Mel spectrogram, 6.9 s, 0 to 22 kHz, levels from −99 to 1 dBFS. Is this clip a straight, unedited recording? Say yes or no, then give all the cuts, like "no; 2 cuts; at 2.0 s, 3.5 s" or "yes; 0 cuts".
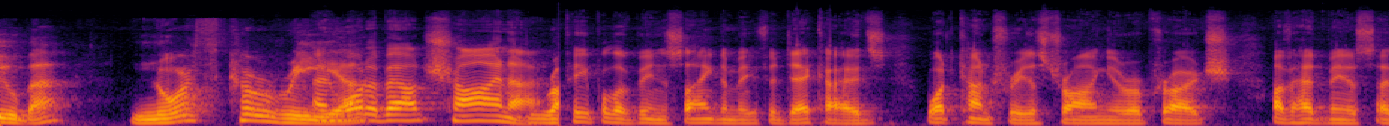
no; 1 cut; at 2.8 s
